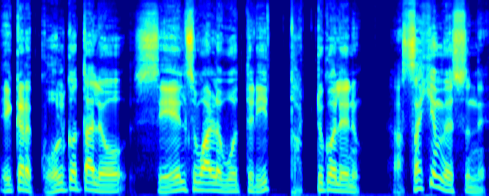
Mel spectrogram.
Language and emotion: Telugu, disgusted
